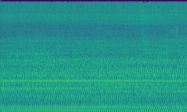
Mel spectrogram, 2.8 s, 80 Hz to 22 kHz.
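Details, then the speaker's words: WEN 1250 watt inverter generator in eco mode: steady, even low hum with a light pulse and no knocks or surging; normal running. "I'm going to back up about, say, 15 feet. I mean, you can barely hear the thing."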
